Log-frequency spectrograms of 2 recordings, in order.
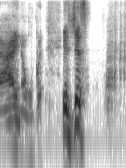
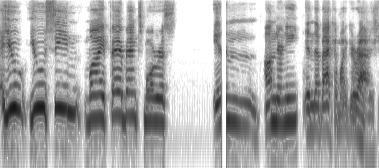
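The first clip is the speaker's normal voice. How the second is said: mock quote; 8 semitones higher, slower than usual. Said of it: "reads chat in put-on voice".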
